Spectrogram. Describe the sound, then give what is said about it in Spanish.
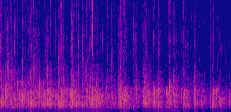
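An audience applauds for the Lord, many hands clapping in a dense, continuous patter that holds at an even level throughout with no voices breaking through. “Y Juan, sí, hermanos, podemos darle un aplauso al Señor.”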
